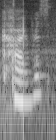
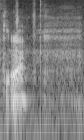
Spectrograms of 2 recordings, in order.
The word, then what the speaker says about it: Kira: So these are Rollerblade Kyra's earrings, or Kira. I've always pronounced it Kyra. I know it's Kira.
